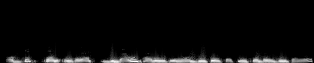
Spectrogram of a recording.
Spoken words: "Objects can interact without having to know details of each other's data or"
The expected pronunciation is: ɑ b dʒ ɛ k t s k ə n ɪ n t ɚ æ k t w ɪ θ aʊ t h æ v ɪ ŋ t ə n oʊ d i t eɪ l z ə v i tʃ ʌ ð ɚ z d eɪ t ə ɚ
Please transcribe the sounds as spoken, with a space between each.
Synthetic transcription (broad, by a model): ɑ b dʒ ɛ k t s k ə n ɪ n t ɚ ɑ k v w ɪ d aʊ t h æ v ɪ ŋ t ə n oʊ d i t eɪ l s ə f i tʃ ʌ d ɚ d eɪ t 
